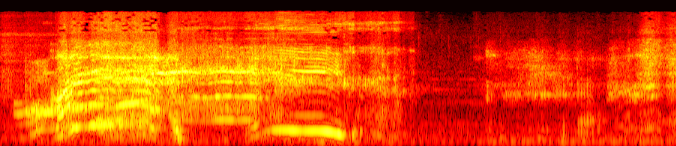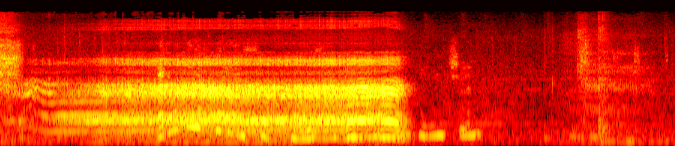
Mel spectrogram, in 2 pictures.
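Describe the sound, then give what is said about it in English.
A voice imitates a ghoul's strained, humanlike screech of pain in two drawn-out, wavering bursts, loud, with a short gap between and a few fainter sounds trailing off afterward. “You sink an arrow into this ghoul, and it yells out in pain, letting out this, like, strained humanoid screech, which I'm not going to do because my family is home.”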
